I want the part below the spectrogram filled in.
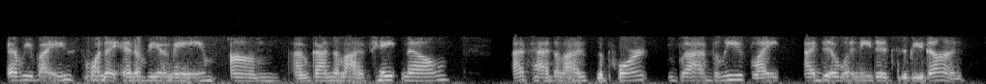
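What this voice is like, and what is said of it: Hoarse, fading voice. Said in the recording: “As you can hear, like, my voice is leaving.”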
